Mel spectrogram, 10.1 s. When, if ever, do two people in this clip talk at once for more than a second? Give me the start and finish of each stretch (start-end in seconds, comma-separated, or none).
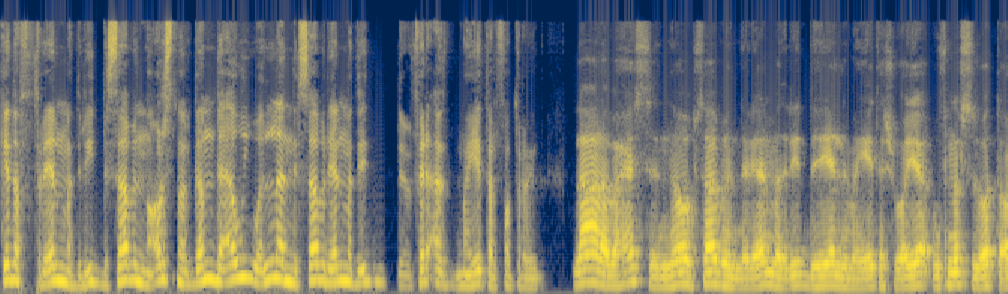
none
